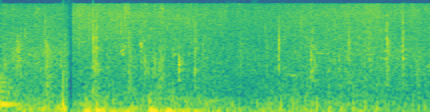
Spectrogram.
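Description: Soft, irregular clicks and knocks over a low rumble, most of them in the first two seconds: a soldier's gear and metal canteen being handled in a war film's soundtrack.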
